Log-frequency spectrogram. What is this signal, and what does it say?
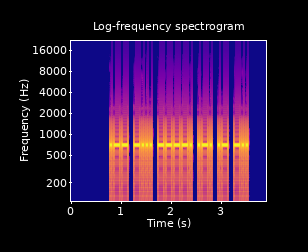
Morse code, heard as a keyed tone, about 30 wpm, 700 Hz. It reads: WB9RAD
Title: USA Call Signs 30wpm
